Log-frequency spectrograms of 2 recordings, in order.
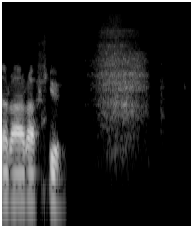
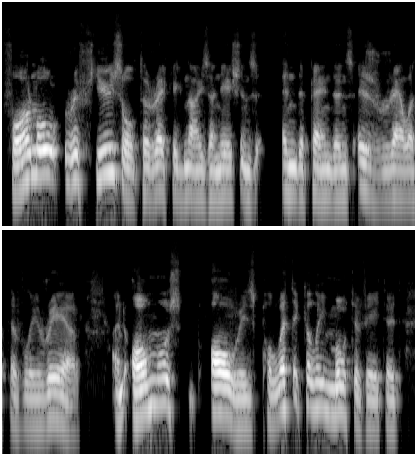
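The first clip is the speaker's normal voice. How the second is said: plain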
